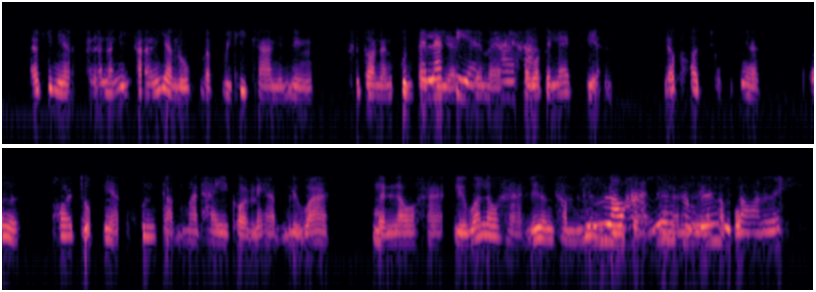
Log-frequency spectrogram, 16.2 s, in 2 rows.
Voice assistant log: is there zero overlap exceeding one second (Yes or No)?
No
